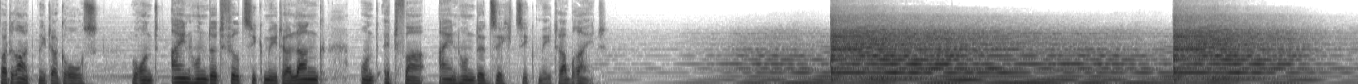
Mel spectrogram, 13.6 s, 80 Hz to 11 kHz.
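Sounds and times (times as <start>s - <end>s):
speech: 0.0s - 6.1s
large church tower bells ringing: 6.9s - 13.5s.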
